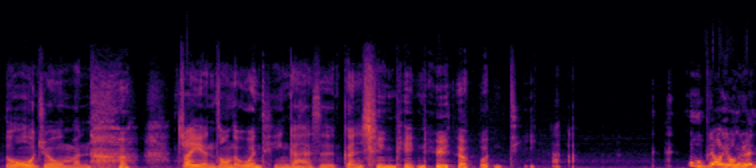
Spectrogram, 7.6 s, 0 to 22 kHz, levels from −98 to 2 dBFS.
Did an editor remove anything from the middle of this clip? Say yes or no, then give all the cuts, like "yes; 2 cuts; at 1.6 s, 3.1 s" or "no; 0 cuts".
no; 0 cuts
